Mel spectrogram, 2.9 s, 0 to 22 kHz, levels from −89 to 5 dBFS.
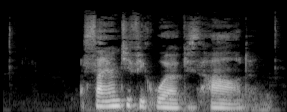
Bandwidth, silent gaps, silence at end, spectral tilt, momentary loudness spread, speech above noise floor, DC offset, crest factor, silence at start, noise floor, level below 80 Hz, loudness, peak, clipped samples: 14 kHz; none; 0.2 s; -5.5 dB/octave; 14 LU; 49 dB; under 0.1%; 20 dB; 0.8 s; -70 dBFS; -48 dBFS; -21 LUFS; -4 dBFS; under 0.1%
